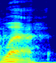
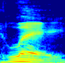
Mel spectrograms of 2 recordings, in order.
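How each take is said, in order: First: The vowel is a short, plain 'eh' sound. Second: The vowel is a gliding 'ay' sound. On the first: The speaker calls it right. "le, L E H" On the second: The speaker calls it wrong. "you're saying lay like L A Y"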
